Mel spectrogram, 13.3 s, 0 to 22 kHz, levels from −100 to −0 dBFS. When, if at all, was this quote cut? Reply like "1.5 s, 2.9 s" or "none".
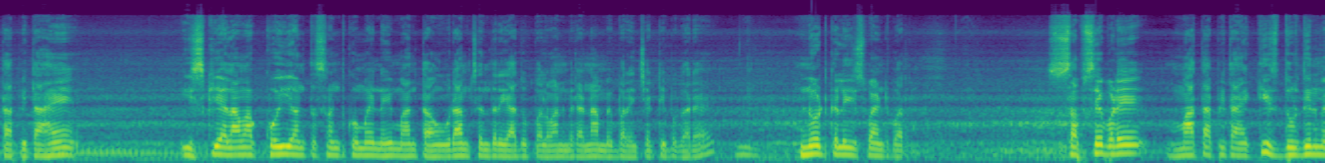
none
